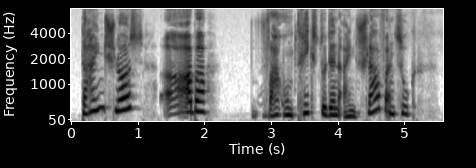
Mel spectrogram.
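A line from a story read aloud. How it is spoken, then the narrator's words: Irritated stammering. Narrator (German): stotterte Marie irritiert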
